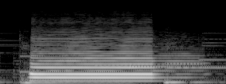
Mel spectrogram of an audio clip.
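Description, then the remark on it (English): A single loud, sustained blast of a ferry boat horn, deep and brassy with rich harmonics, lasting over a second before cutting off into a low rumbling tail. “But a ferry is also the name of the boat that carries people, and sometimes cars, across a small body of water.”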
